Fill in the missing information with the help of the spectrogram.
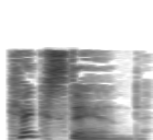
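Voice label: "kickstand", British English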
